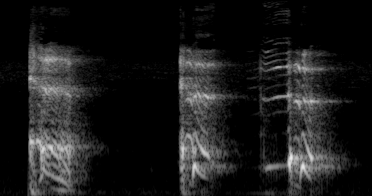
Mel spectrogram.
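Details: Young child playing, pretending to cough to ask for cough medicine: three short, voiced, deliberate coughs; pretend cough, not a real one.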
